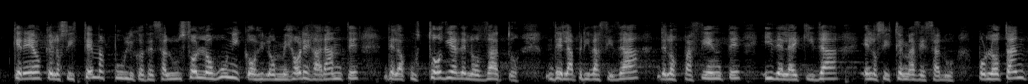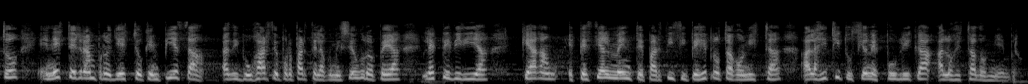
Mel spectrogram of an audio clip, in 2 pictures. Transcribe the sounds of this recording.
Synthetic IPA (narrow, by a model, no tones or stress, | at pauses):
kɾe̞oke̞lo̞siht̪e̞mahpuβliko̞ɦð̞e̞salusõ̞nlo̞suniko̞silo̞ɦme̞ɦo̞ɾe̞ɦɣaɾant̪e̞ðe̞lakust̪o̞ðjaðe̞lo̞ɦðat̪o̞hd̪e̞lapɾiβ̞aθiðad̪e̞lo̞hspaθje̞nt̪e̞siðe̞laekiðaenlo̞siht̪e̞maɦðe̞salupo̞ɾlo̞t̪ant̪o̞e̞̰ne̞st̪e̞ɣɾampɾo̞ʝe̞k̚t̪okempje̞θaːðiβuɦaɾsθe̞po̞ɾpaɾt̪e̞ðelako̞misjo̞ŋewɾo̞pe̞ale̞hpe̞ðiɾiakeaɣ̞aŋe̞hpe̞θjalmẽnt̪e̞paɾt̪iθipesipɾo̞t̪aɣ̞o̞niht̪aalasist̪it̪uθjo̞ne̞hpuβlikaalo̞se̞st̪aðo̞ɦmjẽ̞mbɾo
